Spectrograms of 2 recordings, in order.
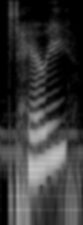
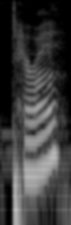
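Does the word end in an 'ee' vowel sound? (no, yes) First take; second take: yes; no. First: It ends in an 'ee' vowel, like 'Terry'. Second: It ends without an 'ee' vowel. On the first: The speaker calls it wrong. "we don't say Terry" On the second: The speaker calls it right. "we say Terre"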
